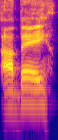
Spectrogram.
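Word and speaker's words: Abe: this Michael thank you it's pronounced AB I now that you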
